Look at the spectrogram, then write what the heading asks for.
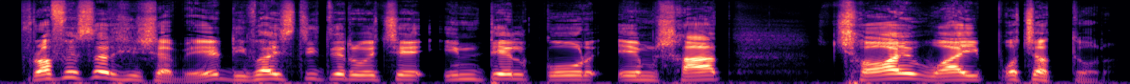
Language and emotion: Bengali, neutral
